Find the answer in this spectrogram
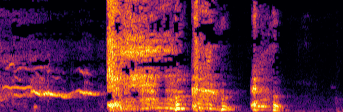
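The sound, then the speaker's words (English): A person coughing: a few harsh, loud bursts in quick succession, each breaking off sharply, with quiet gaps between them. “I'm about to cough again.”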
